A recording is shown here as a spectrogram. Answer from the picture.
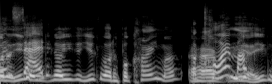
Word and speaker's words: Pacoima: Yeah, you can go to Pacoima. No, what'd you say? Pacoima. You saying it better though. Say how you said the first time. Pacoima. You didn't say it like that. No, you didn't say that. You said like Pacoima or something. Pacoima. Yeah, there you go. That's what you said. You said Pacoima. That sounds like a Dominican girl.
